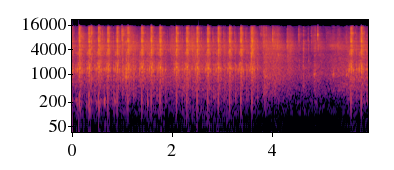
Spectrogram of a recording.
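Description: Airsoft guns firing in quick, uneven runs of sharp snapping shots, thinning out about four seconds in and picking up again near the end.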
